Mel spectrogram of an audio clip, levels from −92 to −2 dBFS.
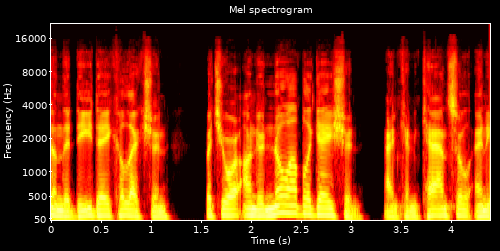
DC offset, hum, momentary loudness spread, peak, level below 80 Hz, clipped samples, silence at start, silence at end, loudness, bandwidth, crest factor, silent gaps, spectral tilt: under 0.1%; none; 10 LU; 0 dBFS; -38 dBFS; under 0.1%; 0 s; 0 s; -17 LUFS; 13 kHz; 16 dB; none; -5.5 dB/octave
